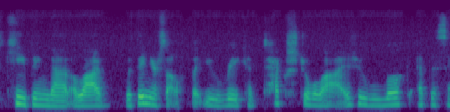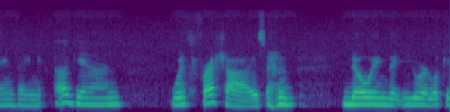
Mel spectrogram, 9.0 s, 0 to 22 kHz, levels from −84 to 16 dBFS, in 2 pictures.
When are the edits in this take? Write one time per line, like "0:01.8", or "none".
0:07.1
